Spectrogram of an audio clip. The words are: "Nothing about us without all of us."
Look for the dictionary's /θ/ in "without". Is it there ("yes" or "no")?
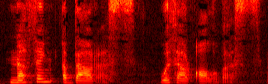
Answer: yes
